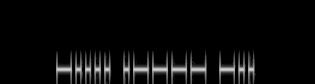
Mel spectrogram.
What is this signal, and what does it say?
Morse code, heard as a keyed tone, about 25 wpm, 700 Hz. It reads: 61D
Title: Three Challenging Letter-Number Combinations 25wpm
